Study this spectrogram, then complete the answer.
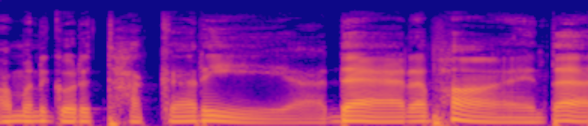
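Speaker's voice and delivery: Spanish words with Italian-sounding pronunciation. Naming the taqueria they'd rather go to, Spanish words in Italian accent. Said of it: "saying Spanish words like an Italian".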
